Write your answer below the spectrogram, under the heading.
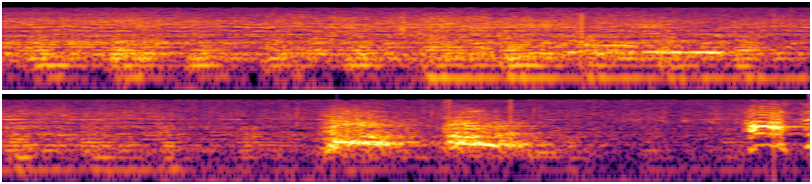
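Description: animal, bloodhounds barking

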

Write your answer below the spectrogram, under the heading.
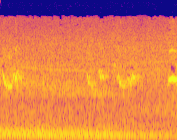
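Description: vehicle, car approaching and stopping

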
